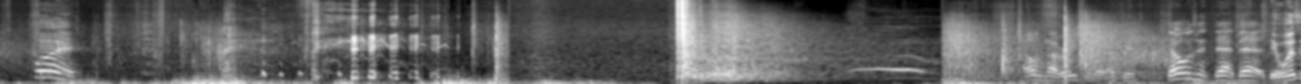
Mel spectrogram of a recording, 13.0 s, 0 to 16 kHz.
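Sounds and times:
gunshot with echo: 0:06.8 - 0:08.3, 0:09.4 - 0:11.7.

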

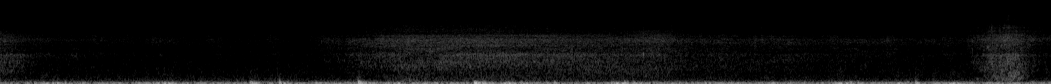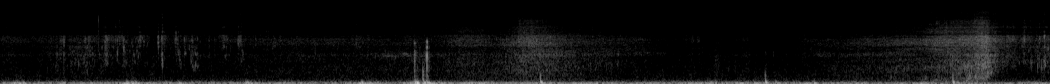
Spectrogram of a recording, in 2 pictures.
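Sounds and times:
wind rumbling on microphone: 0:00.0 - 0:21.0
small waves washing onto sand: 0:03.2 - 0:14.2, 0:14.9 - 0:17.0, 0:18.6 - 0:21.0.

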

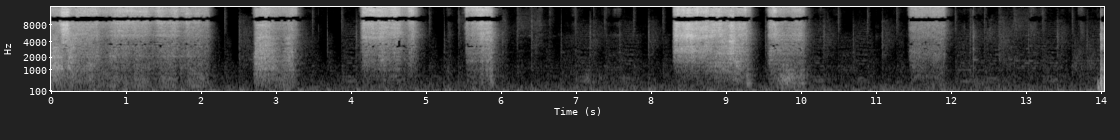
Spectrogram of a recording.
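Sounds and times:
compressed air duster hissing: 0:00.0 - 0:03.4, 0:04.1 - 0:06.0, 0:08.3 - 0:10.2, 0:11.4 - 0:12.0.

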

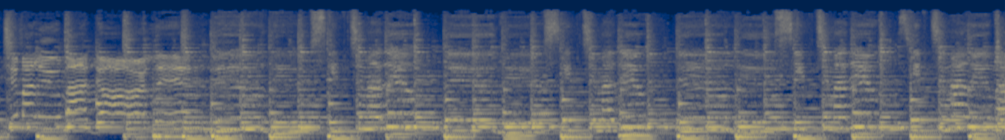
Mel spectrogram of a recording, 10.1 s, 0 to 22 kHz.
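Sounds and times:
cheerful children's music: 0:00.0 - 0:10.0.

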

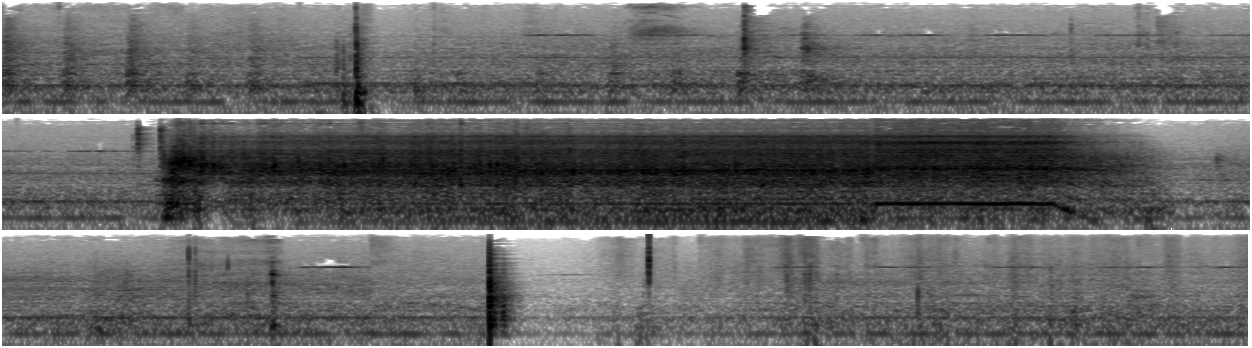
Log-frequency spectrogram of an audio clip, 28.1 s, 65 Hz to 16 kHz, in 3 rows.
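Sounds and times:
blender grinding: 0:10.6 - 0:18.1.

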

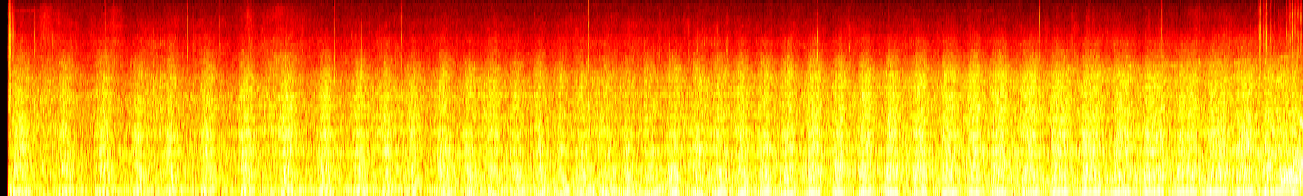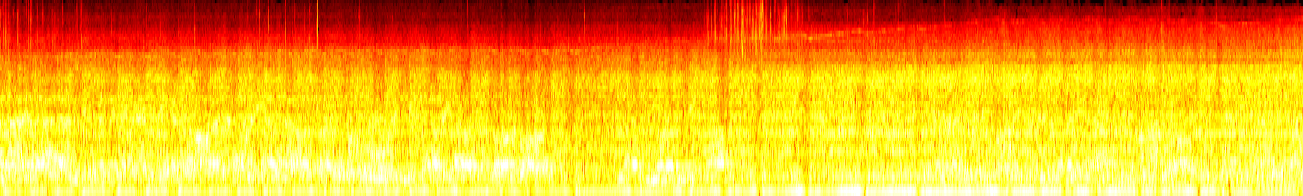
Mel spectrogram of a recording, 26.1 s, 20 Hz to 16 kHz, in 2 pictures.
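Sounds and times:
pulsing diesel engine drone: 0:00.0 - 0:26.0.

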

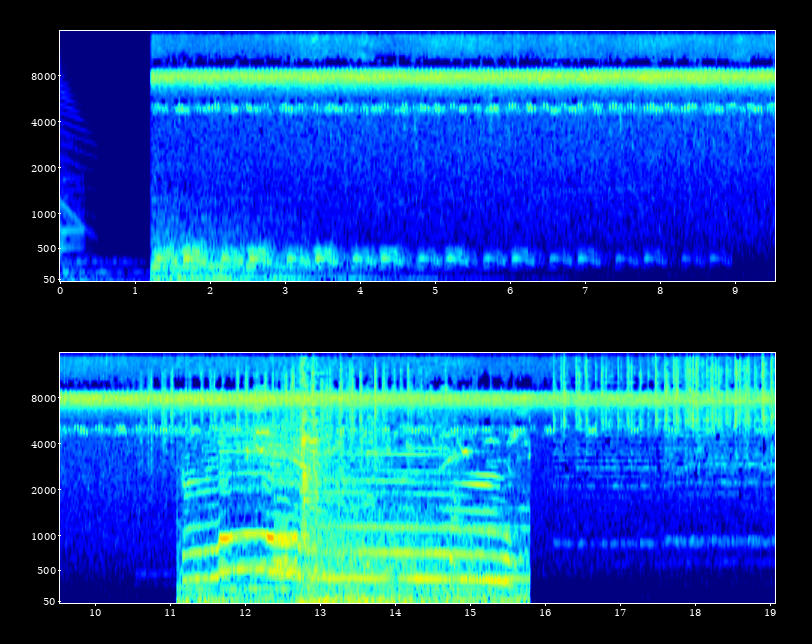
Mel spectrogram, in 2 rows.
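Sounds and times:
low repeating chirping call: 0:01.2 - 0:07.2, 0:11.1 - 0:15.8
crickets trilling: 0:01.2 - 0:19.0.

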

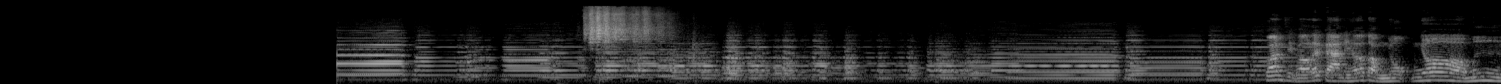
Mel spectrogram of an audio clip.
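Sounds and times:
instrumental music: 0:03.5 - 0:13.1.

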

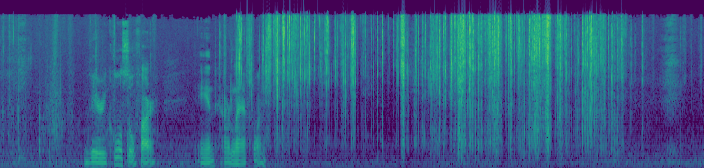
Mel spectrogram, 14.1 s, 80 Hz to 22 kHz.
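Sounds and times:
foil wrapper crinkling: 0:04.4 - 0:13.0.

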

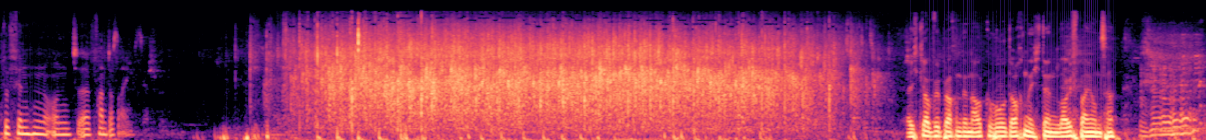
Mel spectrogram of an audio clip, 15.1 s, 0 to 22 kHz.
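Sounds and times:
audience applauding: 0:03.1 - 0:11.2.

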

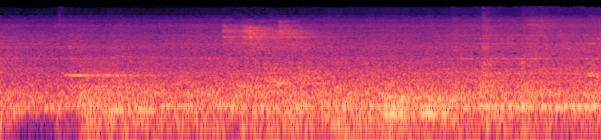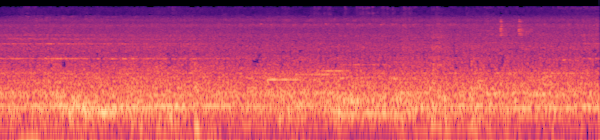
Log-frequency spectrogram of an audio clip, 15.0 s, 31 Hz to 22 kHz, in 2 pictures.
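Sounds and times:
tram humming past: 0:00.0 - 0:15.0.

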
